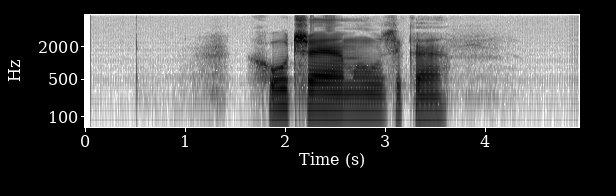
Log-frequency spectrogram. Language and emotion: Russian, sad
